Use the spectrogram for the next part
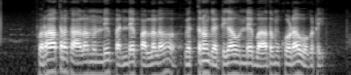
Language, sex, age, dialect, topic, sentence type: Telugu, male, 18-24, Utterandhra, agriculture, statement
